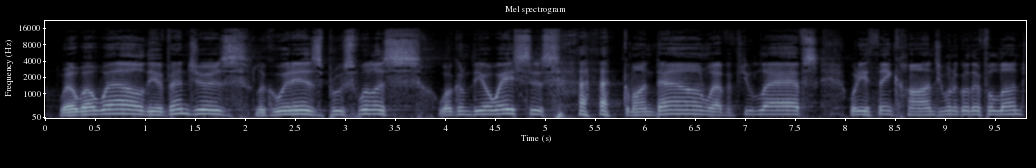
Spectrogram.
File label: Character; Bruce Willis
